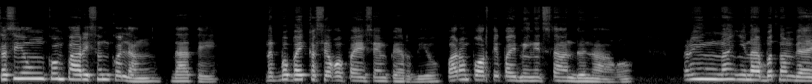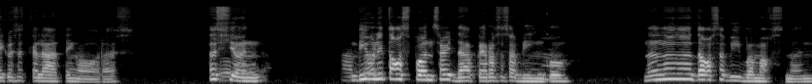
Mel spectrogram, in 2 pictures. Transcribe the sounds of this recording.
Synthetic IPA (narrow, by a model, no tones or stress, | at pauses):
kɐsɛjʊŋkompaɾɐsonkolɐŋd̪aːt̪ɛ | nɐɡ̚bɐbajɪkːɐsɛɐko̞pɐsɛŋpɛɾbjʊpaːɾɐŋpoɾt̪ɪfajbmiːnɪt̪slɐŋɐnd̪onːɐɐko̞ | pɛːɾojʊŋnɐŋɪnaːbot̪nɐŋbjaːhɛkosɐt̪̚kɐlɐaːt̪ɪŋʔo̞ːɾɐs | t̪ɐsjon | hnd̪iʔʊːlɪt̪ɐko̞sponsɛɹd̪ɐpɛːɾo̞s̬ɐsɐbiːhɪnko̞ | nɐnoːnood̪ɐko̞sɐbiːbɐmɐksnon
